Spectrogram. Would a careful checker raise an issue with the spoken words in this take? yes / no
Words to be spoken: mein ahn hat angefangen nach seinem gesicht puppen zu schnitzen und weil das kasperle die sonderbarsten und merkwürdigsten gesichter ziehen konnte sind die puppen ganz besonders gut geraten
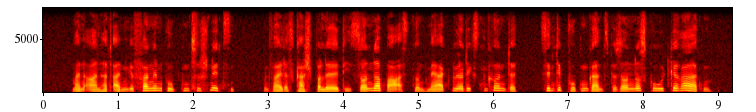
yes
